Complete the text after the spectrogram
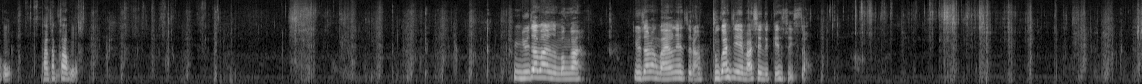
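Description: A young woman chews crunchy fried food close to a microphone.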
